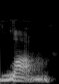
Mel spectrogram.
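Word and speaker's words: LAM: one by one is spelled l a m but it's actually pronounced Lum as imp Plum these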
